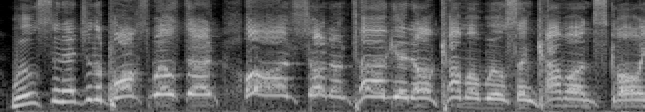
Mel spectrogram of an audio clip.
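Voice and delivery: excited shouting. Real, not acted. Fan urging Wilson to score, excited yelling. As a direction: roar him on as the shot goes in.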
